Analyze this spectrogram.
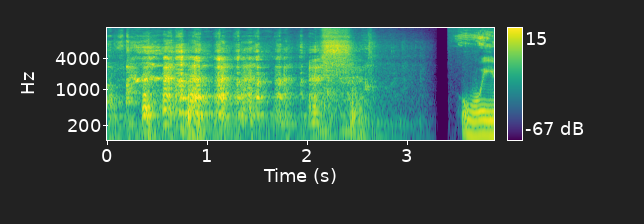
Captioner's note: laughing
